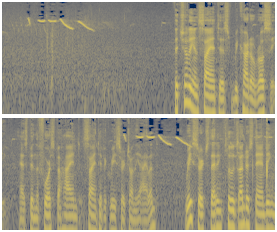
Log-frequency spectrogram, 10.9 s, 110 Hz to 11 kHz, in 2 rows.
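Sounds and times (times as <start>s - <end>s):
tern circling over a river mouth chirping: 0.0s - 3.6s, 7.2s - 10.9s
soft hiss: 0.0s - 10.9s
speech: 3.4s - 10.9s.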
